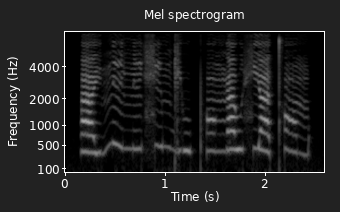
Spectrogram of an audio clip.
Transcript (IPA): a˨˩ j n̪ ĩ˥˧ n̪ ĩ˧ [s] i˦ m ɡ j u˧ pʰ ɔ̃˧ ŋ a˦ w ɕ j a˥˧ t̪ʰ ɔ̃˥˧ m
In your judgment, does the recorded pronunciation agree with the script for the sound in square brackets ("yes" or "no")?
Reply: no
